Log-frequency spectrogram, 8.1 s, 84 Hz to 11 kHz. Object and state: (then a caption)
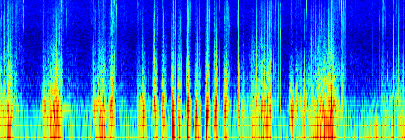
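Silicone microphone ears rubbed by fingertips. Bare fingertips rub inside the hollow canals of the soft silicone ears of a 3Dio binaural microphone, making scratchy, zipper-like friction. Muffled, low-heavy rubbing swells come and go, with a run of rapid, distinct strokes in the middle.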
